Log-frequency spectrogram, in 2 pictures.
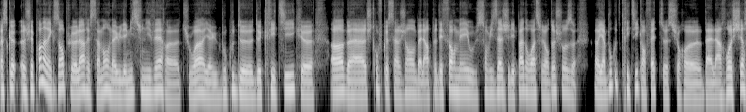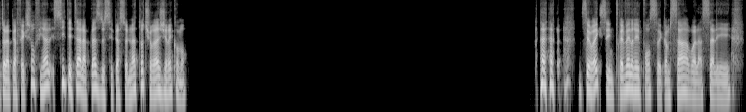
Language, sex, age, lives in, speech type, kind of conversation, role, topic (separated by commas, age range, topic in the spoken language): French, male, 20-24, France, conversation, podcast, host, Comment t’accordes-tu le droit d’être imparfait ?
